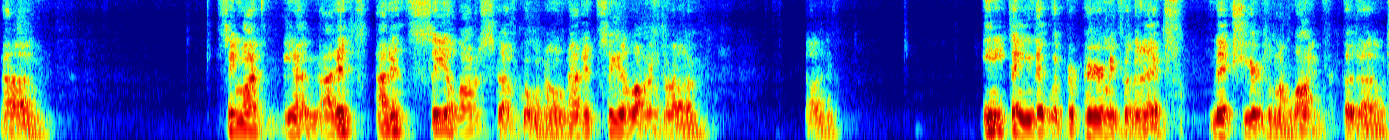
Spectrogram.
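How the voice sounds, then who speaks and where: The speaker has a Southern US accent and a somewhat breathy voice, moving at a fairly slow pace with long, frequent pauses and ordinary pitch variation. The recording is very clean with a silent background. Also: man, very deep, low pitch for a man. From US South, Atlanta, Georgia. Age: 60s. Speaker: church testimony speaker. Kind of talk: testimony. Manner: halting.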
